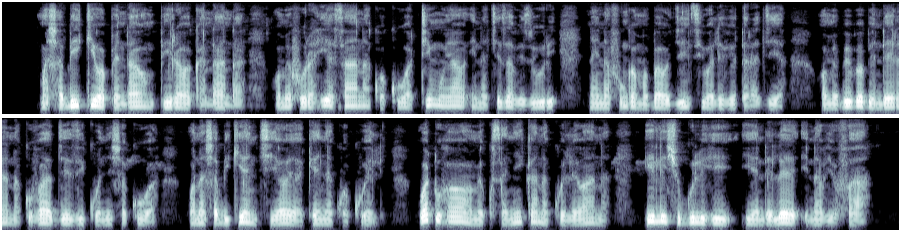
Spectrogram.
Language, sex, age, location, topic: Swahili, male, 18-24, Kisumu, government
